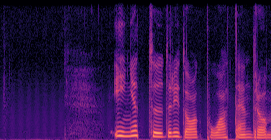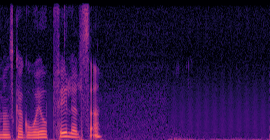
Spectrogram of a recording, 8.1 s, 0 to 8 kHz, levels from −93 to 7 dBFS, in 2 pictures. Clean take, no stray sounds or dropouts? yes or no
yes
